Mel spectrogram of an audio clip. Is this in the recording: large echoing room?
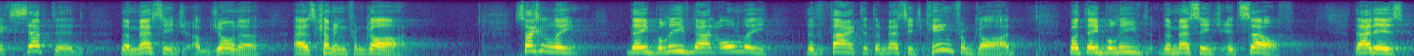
yes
